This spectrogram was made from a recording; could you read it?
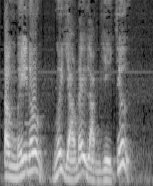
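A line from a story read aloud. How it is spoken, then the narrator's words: Dazed sudden shout. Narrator (Vietnamese): Chí Tôn cảm thấy như vừa hít xong một cuộn khói mê hồn, chàng bỗng hét lên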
